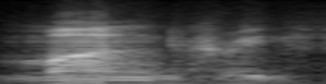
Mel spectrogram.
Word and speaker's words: Moncrief: Moncrief. His name doth rhyme with grief, that word so cruel and so forlorn.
